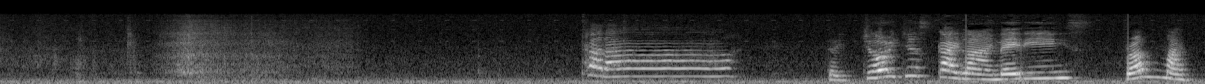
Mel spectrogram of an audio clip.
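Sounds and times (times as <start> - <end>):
low hum: 0.0 - 12.0
even hiss: 1.5 - 4.0.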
